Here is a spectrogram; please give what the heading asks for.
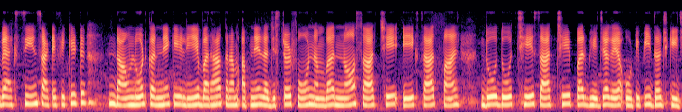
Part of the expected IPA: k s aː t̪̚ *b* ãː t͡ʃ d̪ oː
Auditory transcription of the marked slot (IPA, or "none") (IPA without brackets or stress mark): p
